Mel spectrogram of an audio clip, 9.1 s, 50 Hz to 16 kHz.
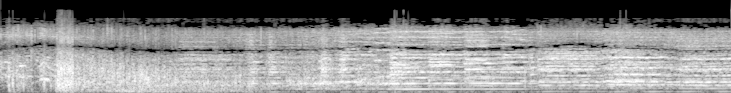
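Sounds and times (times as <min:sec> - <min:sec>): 
thunder crack: 0:00.0 - 0:05.4
storm and heavy rain: 0:00.0 - 0:09.1
sustained tones: 0:02.0 - 0:09.1.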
